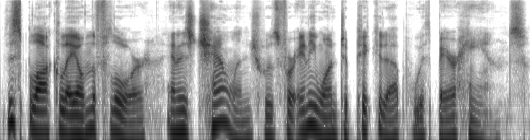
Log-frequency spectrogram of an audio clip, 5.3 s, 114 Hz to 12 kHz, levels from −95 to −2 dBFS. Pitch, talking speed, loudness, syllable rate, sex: 135 Hz, 215 wpm, -20 LUFS, 4.5 syllables/s, male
